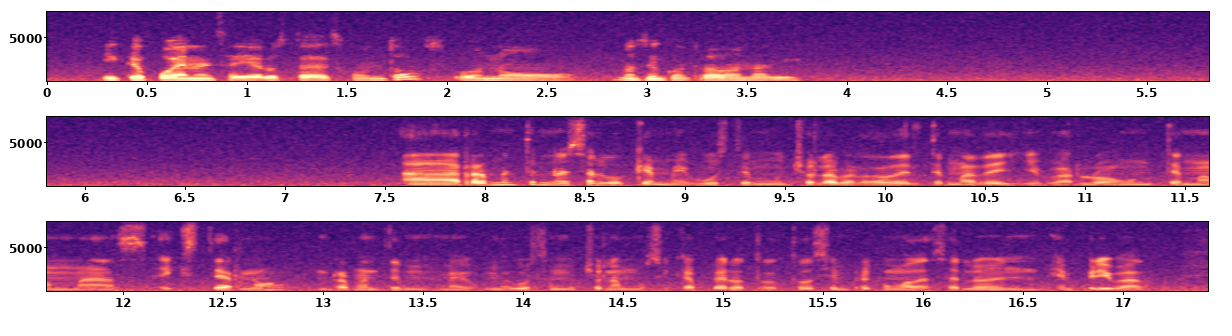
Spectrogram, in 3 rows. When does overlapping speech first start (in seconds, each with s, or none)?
none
